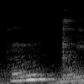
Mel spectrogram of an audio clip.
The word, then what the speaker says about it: 국물: 합니다 알겠죠 자 그래서 여기 지금 보면은 국물이 여기에 받침 기업이요 여기 뒤에 있는 초성 미음을 만나 가지고이 기역이 이음으로 발음됩니다 자 그래서 그래서 최종 발음은 어떻게 되느냐 궁물이 됩니다 궁물 자 그다음에 닿는 반만 다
